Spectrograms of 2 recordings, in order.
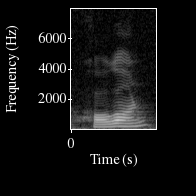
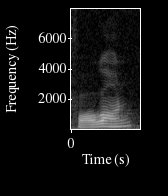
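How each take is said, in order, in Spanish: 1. La palabra empieza con un sonido J aspirado. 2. La palabra empieza con un sonido F. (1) "también la J por la F, como la cambian" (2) "que es fogón"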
